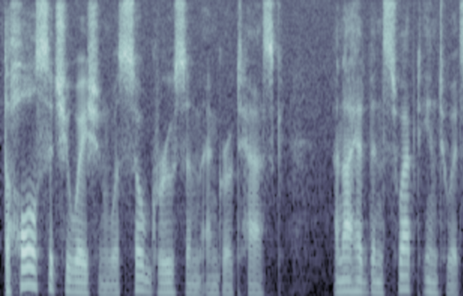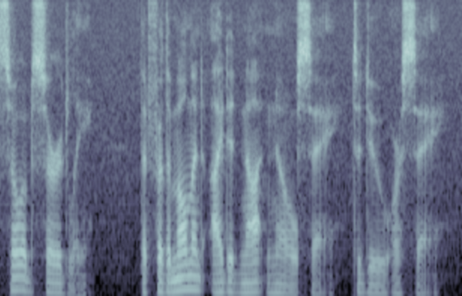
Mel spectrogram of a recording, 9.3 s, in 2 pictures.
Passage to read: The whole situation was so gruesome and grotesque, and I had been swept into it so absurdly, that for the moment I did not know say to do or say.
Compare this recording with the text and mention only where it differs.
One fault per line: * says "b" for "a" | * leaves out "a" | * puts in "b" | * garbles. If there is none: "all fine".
all fine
